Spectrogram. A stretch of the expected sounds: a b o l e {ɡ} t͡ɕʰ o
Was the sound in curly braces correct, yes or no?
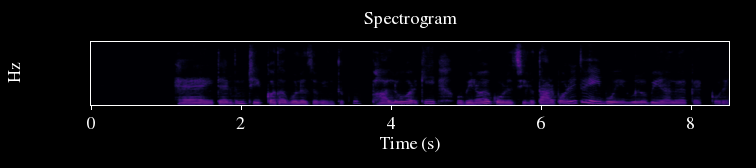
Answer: no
